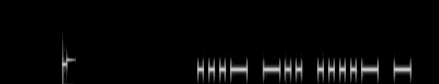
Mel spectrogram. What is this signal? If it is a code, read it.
Morse code, heard as a keyed tone, about 22 wpm, 700 Hz. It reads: VD4T
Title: Four Challenging Letter-Number Combinations 22wpm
